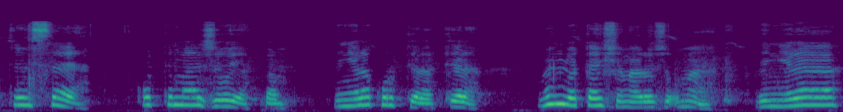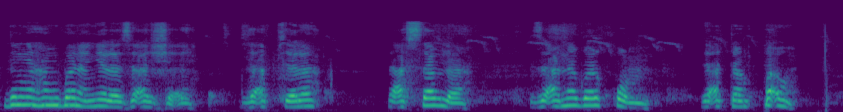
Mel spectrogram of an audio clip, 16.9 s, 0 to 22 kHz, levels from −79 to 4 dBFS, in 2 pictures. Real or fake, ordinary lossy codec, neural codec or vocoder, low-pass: fake; AAC, 48 kbps; vocoder, 48 kHz, 128 mel bands, Vocos; 9.9 kHz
